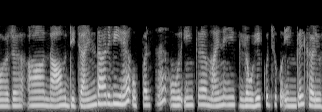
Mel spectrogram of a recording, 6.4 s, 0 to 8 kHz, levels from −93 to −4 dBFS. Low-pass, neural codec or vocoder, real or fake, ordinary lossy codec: 7.2 kHz; none; real; AAC, 16 kbps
